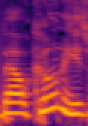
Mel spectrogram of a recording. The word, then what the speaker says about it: Balcones: to order a nickel and balconies rhymes with cajones so there you go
